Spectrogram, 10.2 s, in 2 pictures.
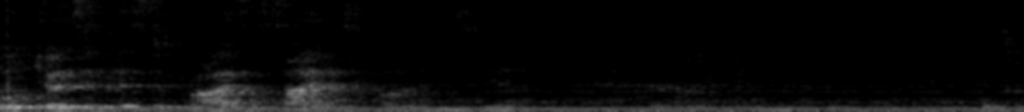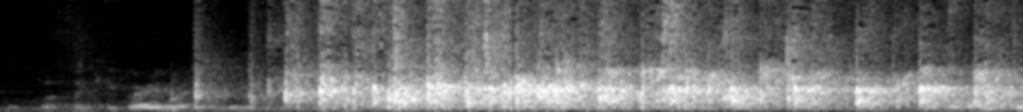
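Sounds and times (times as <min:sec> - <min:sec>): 
speech: 0:00.0 - 0:02.7, 0:05.0 - 0:08.2
audience clapping: 0:06.0 - 0:10.2.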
